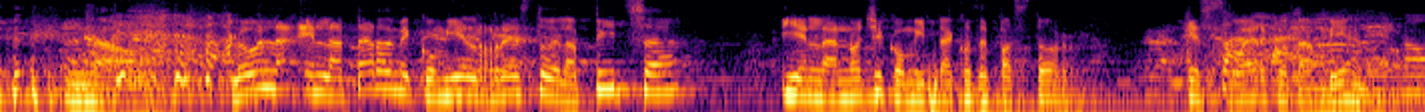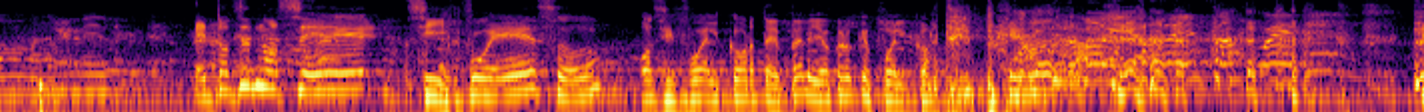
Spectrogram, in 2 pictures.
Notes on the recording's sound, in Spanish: En Vivo desde la UPDACON 2023. Regresamos a grabar en vivo desde Mexicali BC, frente a nuestra gente.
